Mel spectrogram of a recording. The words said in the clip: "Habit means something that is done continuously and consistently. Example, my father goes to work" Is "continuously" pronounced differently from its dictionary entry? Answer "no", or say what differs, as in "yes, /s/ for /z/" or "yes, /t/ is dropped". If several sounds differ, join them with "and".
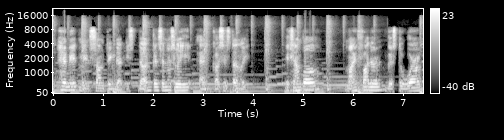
yes, /s/ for /t/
